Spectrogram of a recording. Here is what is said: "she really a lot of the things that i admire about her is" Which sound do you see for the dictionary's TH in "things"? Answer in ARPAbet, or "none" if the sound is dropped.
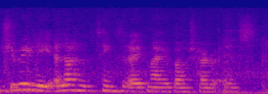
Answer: TH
